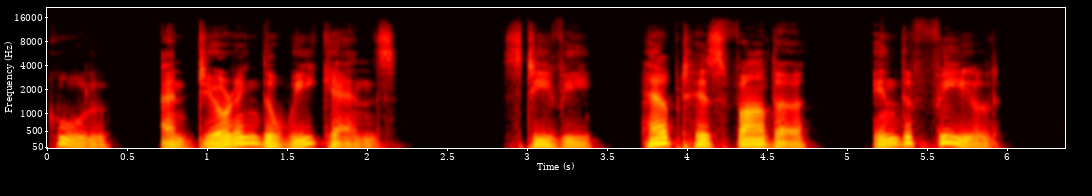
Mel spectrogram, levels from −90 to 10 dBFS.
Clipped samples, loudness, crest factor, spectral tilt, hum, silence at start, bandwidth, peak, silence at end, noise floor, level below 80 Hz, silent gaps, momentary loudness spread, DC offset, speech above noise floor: under 0.1%; -25 LUFS; 18 dB; -7 dB/octave; none; 0.05 s; 14 kHz; -8 dBFS; 0.45 s; under -90 dBFS; -42 dBFS; 0.49-0.69 s, 2.31-2.85 s, 3.55-3.70 s, 4.88-5.11 s; 15 LU; under 0.1%; over 66 dB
